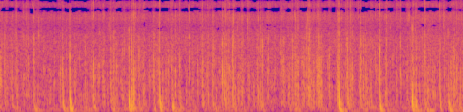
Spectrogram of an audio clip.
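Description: Heavy rain falling on the rain fly overhead: a steady hiss with many separate drops landing as sharp taps.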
